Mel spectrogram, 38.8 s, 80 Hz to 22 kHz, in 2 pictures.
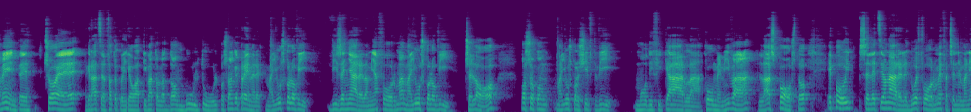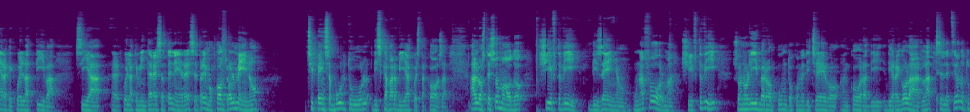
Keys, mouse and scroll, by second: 0.8 middle click, 1.7 KP_7, 1.7 shift+middle click, 1.9 shift+middle click, 2.5 shift+middle click, 6.0 click, 8.3 shift+v, 8.7 middle click, 9.5 shift+middle click, 11.1 shift+v, 14.0 middle click, 15.2 g, 16.2 click, 16.7 shift+click, 17.0 click, 17.2 shift+click, 17.7 middle click, 21.3 middle click, 23.9 ctrl+KP_Subtract, 24.9 middle click, 28.0 shift+middle click, 28.2 shift+middle click, 28.8 click, 29.1 middle click, 30.2 shift+v, 30.8 click, 32.9 shift+v, 33.1 middle click, 35.6 ctrl+shift+v, 36.4 middle click, 37.1 shift+middle click, 37.6 middle click, 38.1 shift+click.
